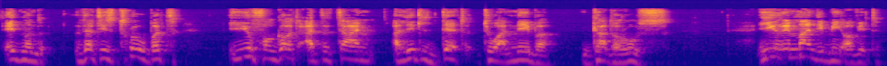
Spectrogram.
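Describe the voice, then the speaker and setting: A frail old father from a classic storybook, put on by a man reading aloud. He speaks in a raised voice, meek and halting. His manner is gentle and self-denying, always placating. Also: a little high, pitched above the performer's own voice. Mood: meek, apologetic.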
